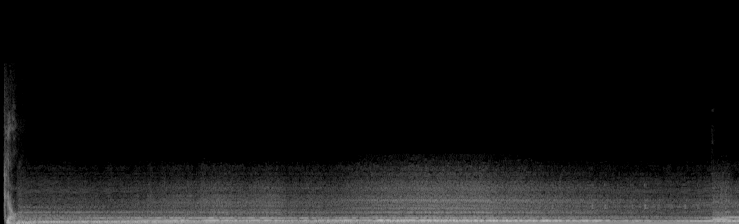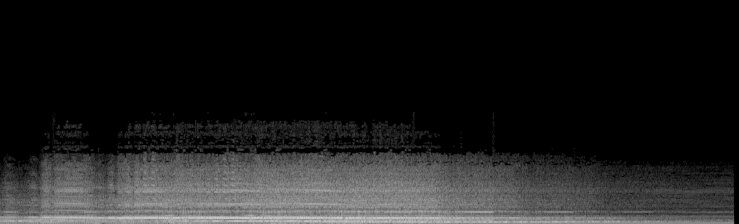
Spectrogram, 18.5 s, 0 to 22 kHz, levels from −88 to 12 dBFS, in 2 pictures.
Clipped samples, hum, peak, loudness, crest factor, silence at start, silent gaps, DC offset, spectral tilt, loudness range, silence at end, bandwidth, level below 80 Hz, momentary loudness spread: under 0.1%; none; 0 dBFS; -17 LUFS; 16 dB; 0.05 s; none; under 0.1%; -6 dB/octave; 15 LU; 0.1 s; 7.2 kHz; -56 dBFS; 20 LU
